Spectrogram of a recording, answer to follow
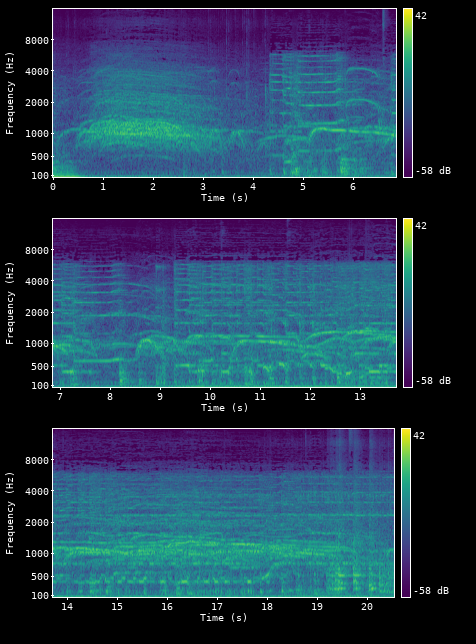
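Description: Live electric guitar solo with repeated string bends gliding up and down in pitch, over a steady bass from the band. A crowd cheers in the first few seconds.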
